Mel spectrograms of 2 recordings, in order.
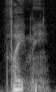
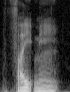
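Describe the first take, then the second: First: It is said in an anime-style voice. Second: It is said in a monstrous Vecna voice.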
